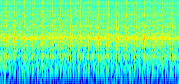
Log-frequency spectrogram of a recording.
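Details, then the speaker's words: At-home low-intensity shockwave device applied to the penis for erectile dysfunction, with numbing cream and gel: loud, steady rapid tapping, about two pulses a second; user reports no pain, feels good. "All you guys can do is just hear how loud it is. But no pain at all."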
